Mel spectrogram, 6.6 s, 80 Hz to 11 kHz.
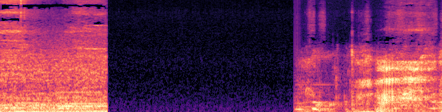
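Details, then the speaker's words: Loud, harsh, roaring inspiratory breath noise from a 12-year-old dog on admission with cyanotic tongue, open-mouth breathing and severe respiratory distress, from laryngeal paralysis; inspiratory stridor. "you can hear the strier so we have severe dnia"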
